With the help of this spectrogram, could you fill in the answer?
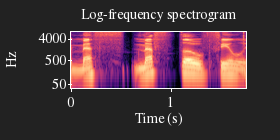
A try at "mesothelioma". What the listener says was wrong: No, you're saying it with a lisp. It's the order of S to TH that really fucks your tongue up.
